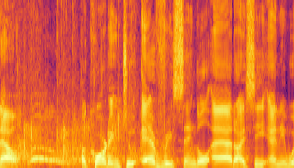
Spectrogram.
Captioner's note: cheering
